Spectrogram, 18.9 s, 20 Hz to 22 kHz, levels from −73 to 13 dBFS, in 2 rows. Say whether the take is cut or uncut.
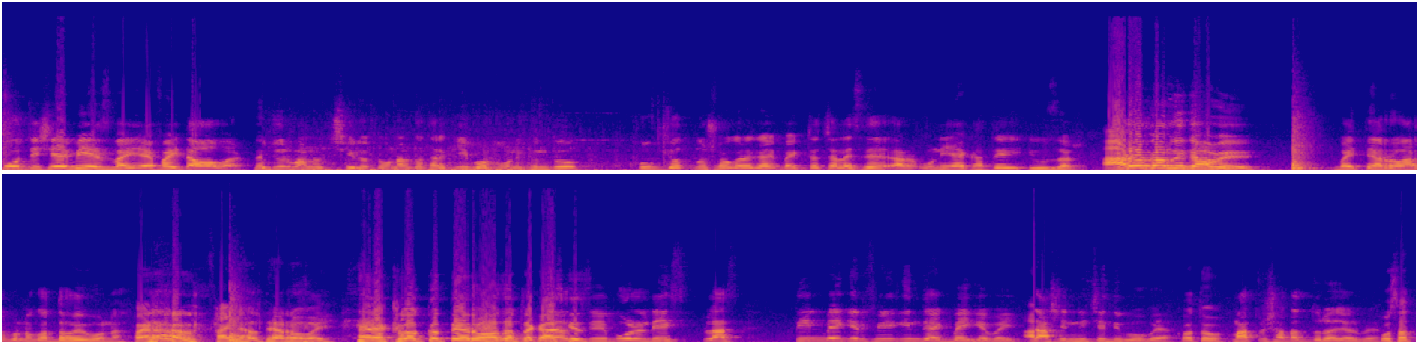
cut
